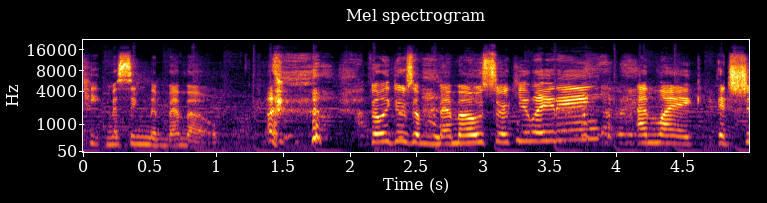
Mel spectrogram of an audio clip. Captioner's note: laughing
